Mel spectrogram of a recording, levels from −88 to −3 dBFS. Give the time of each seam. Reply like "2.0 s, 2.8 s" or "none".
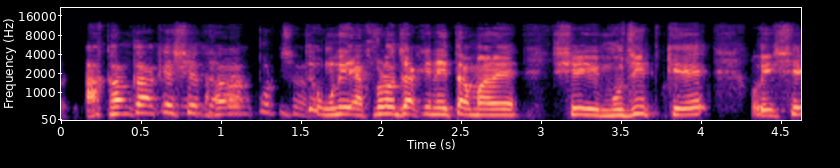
1.2 s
